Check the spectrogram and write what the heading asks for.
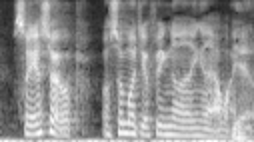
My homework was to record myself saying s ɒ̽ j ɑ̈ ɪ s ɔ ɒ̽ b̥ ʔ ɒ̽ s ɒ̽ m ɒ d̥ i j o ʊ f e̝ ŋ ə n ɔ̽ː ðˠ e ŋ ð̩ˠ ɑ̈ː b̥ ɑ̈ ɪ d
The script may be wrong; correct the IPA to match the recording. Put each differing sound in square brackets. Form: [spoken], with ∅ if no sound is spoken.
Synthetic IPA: s ɒ̽ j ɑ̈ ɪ s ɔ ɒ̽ b̥ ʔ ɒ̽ s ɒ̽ m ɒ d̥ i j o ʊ f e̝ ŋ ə n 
